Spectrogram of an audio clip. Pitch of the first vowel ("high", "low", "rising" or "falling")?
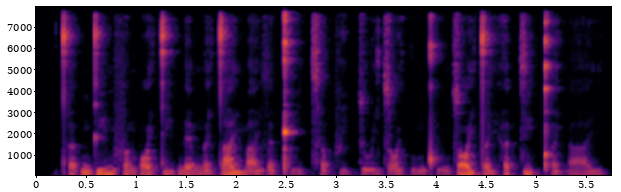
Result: rising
